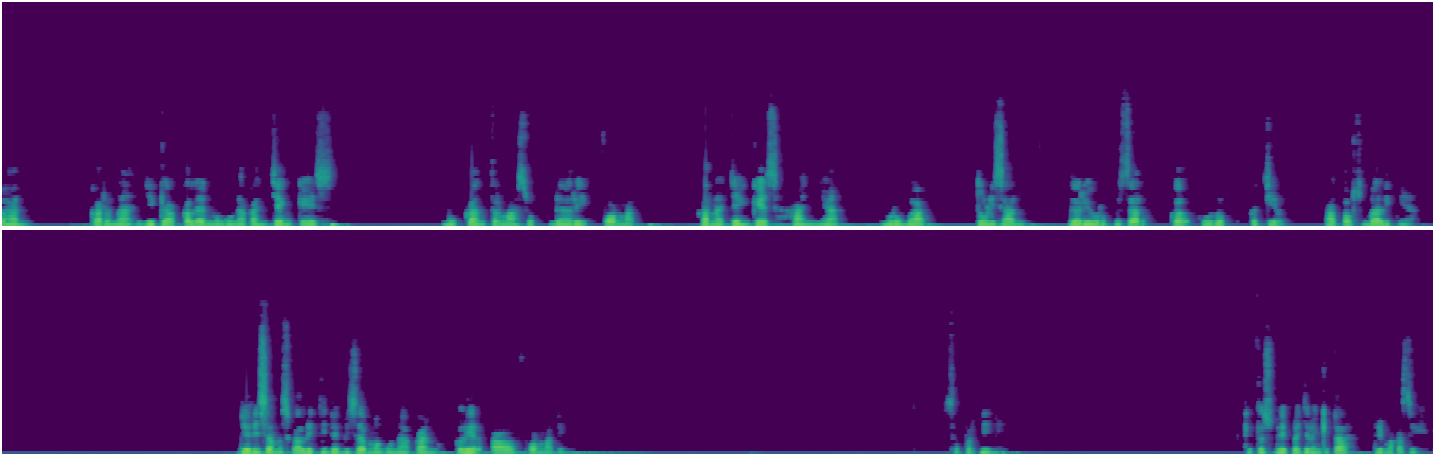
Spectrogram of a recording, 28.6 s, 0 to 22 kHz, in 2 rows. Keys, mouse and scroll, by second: 2.6 click, 4.6 click, 6.2 click, 14.2 click, 15.5 click, 18.8 click, 19.6 click, 20.7 click, 22.8 click, 23.9 click, 24.7 click, 25.2 click, 25.6 click.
